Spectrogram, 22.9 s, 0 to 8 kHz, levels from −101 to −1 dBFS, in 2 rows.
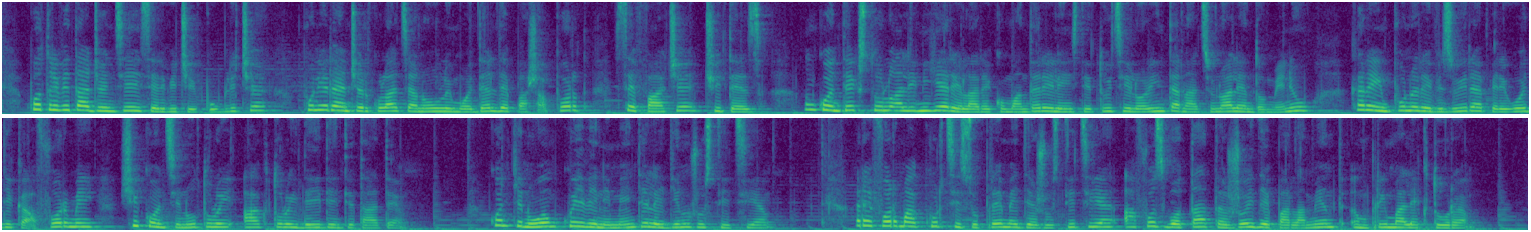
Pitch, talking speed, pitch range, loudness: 235 Hz, 140 wpm, 210-270 Hz, -28 LUFS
